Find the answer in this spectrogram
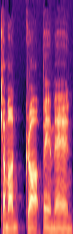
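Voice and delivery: plain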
